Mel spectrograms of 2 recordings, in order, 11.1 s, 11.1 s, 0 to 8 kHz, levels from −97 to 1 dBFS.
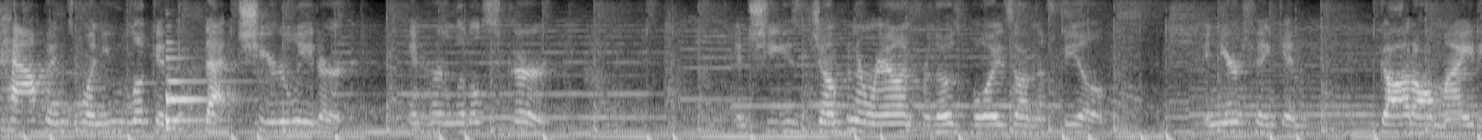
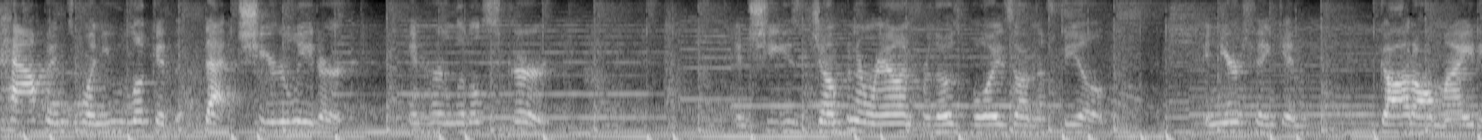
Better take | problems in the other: second | background sound (Bowed string instrument); 3 dB below the speech

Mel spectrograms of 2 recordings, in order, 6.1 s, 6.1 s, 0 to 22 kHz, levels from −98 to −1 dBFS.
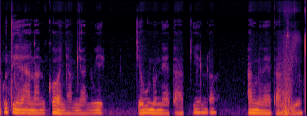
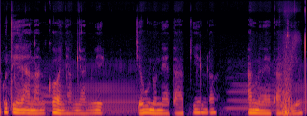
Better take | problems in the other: first | background sound (Wind instrument, woodwind instrument); 20 dB below the speech

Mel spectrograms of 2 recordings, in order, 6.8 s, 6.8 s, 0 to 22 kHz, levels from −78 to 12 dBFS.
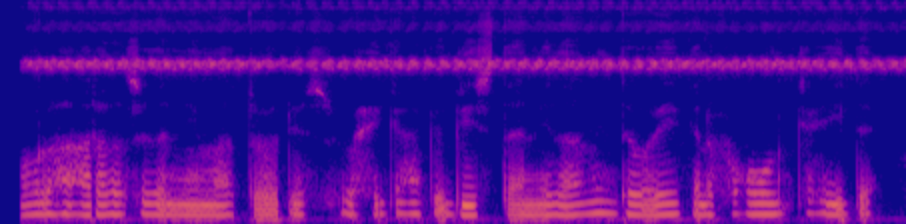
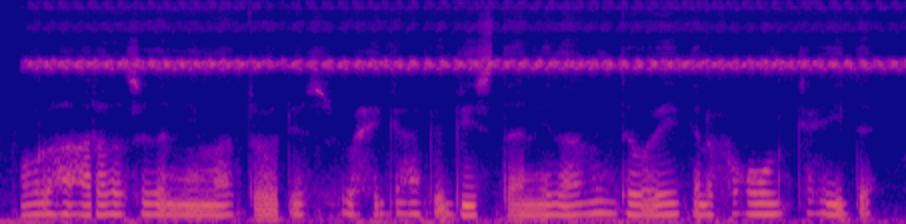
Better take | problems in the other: first | background sound (Thunder); 17 dB below the speech

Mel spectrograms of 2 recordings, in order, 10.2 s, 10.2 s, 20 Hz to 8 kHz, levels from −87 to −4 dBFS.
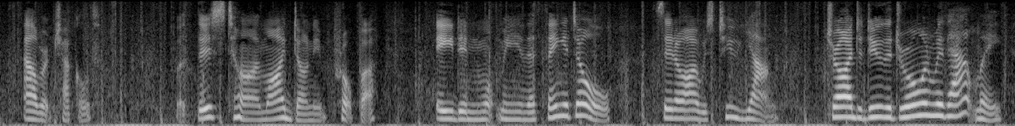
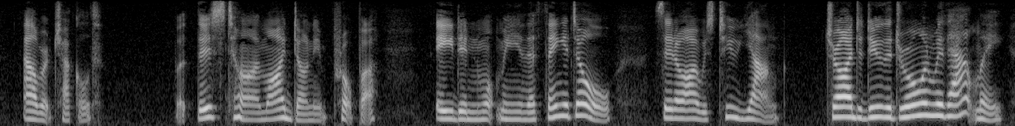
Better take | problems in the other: second | background sound (Livestock, farm animals, working animals); 10 dB below the speech

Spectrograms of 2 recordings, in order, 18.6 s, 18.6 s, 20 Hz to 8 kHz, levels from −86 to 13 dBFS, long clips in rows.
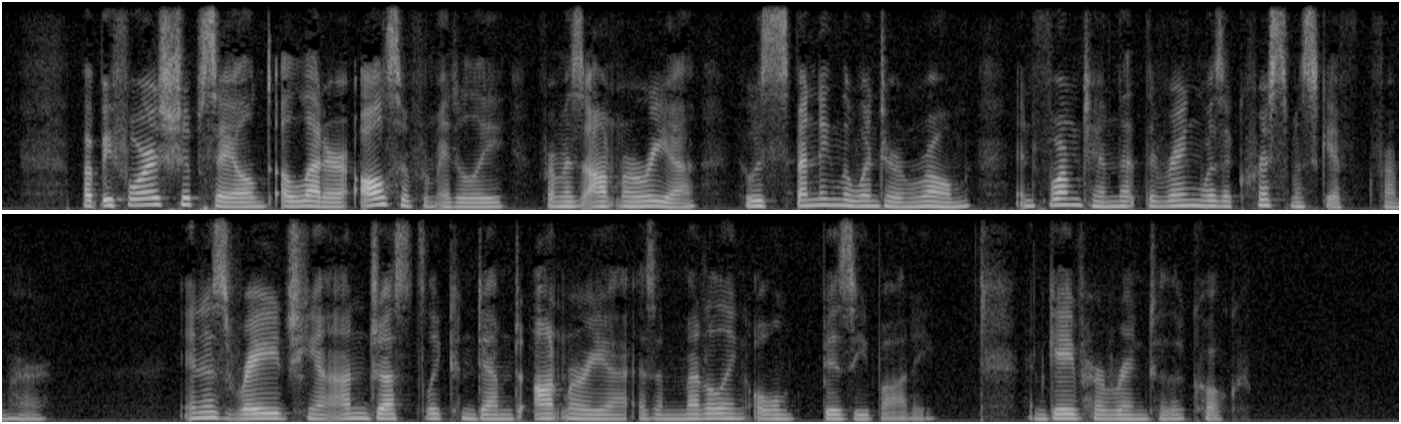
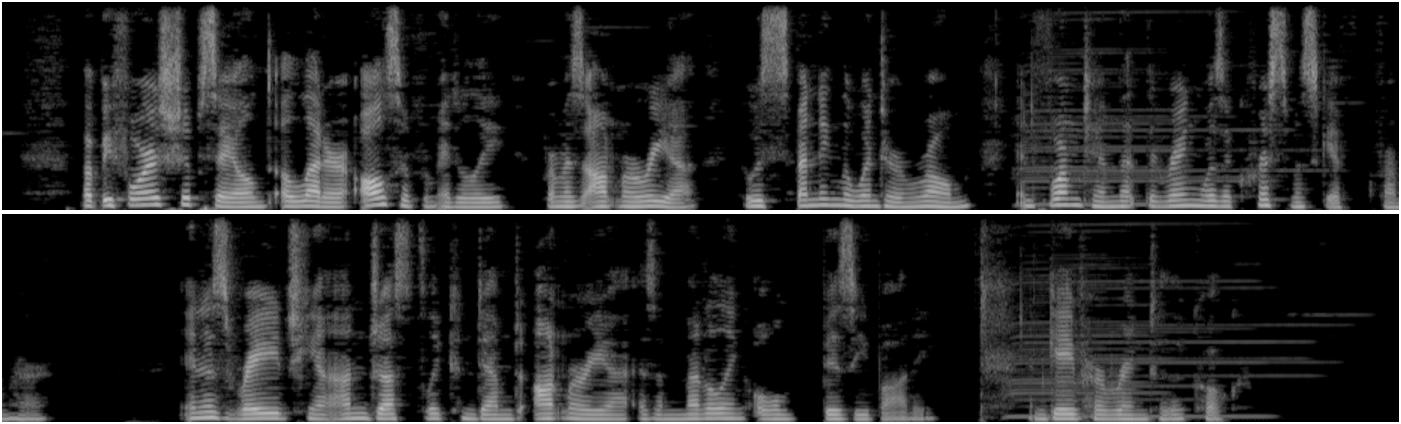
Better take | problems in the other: first | noise reduction (classical method Wiener filter)

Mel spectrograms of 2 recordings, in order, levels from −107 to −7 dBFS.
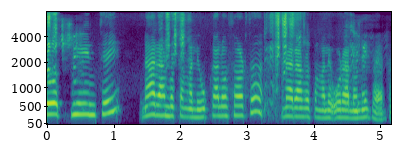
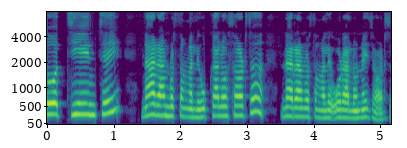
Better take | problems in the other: second | noise reduction (neural mask model Resemble Enhance denoiser)

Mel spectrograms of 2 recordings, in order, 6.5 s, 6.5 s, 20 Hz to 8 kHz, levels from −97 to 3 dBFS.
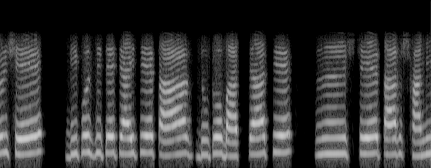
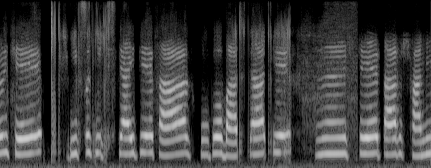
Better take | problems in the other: first | noise reduction (neural diffusion model UNIVERSE++)

